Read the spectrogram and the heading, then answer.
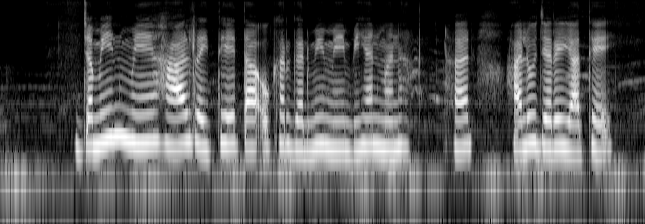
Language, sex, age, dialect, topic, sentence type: Chhattisgarhi, female, 56-60, Northern/Bhandar, agriculture, statement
